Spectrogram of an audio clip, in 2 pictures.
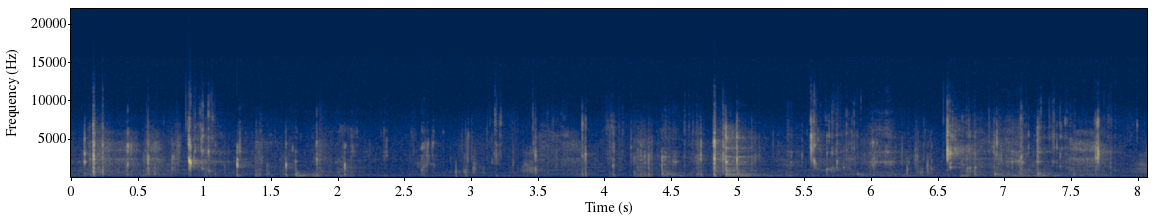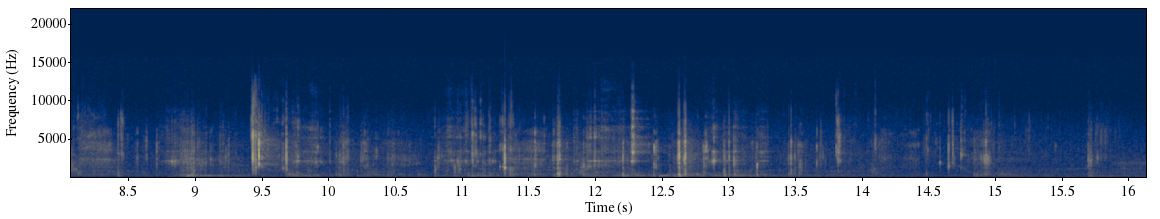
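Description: Close-miked eating sounds: wet chewing, biting and smacking of food, with wooden utensils clicking and scraping on a glass plate. The clicks come thick and irregular, over a faint steady hum.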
